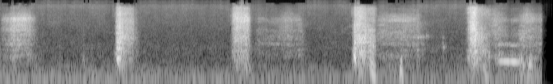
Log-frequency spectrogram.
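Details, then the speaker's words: Bride at a wedding ceremony apologizes that she needs to sneeze, then four sharp, explosive sneezes about a second apart with quiet room noise between; sneezing. "Oh, hold on. I'm sorry. I need to sneeze."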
